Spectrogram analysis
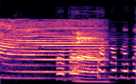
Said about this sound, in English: Let's, we can do the air horn.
